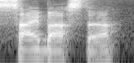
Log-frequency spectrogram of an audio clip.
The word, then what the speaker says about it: Cybaster: Technically, it's supposed to be Cyberstar. That's that's the name, right? It's the Cyberstar, but it's called, or well, it's pronounced as Cybaster, and they just localized it like that, so that's what we know it as.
